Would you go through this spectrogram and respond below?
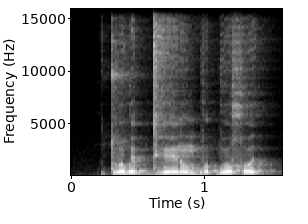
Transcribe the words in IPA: tʷ a w e b dʱ ẽ ɾ õ b o ɓ u χʷ i

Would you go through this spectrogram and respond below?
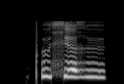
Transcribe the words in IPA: pʼ ʉ xʲ ɛ ɣ y

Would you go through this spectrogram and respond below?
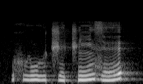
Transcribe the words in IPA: xʷ i̤ w ṳ t͡ʃ ɛ̤ t͡ʃ ĩ z ɛ̤

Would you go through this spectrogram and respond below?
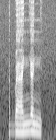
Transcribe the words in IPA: ɓ æ ɲ ɛ ɲ

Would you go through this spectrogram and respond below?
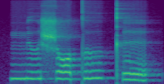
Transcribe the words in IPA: mʲ ɯ ʃ ɔ t ɯ kʼ e

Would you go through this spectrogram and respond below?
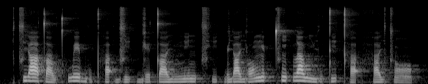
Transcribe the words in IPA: t͡s j a˥˧ t̪ a˨˩ w t̪ʰ w e˥˧ b u˨˩ pʰ a˨ ʔ d͡z i˨ ʔ ɡ e˨˩ t̪ a˧ j n̪ i˧ n t͡sʰ i˨ k̚ a˦ j a˧ j ɔ˦ ŋ ẽ˦ p̚ t͡s ĩ˦ t̚ l a˥˧ w ŋ j u˧ t̪ i˥˧ t̪ʰ a˨ ʔ h a˧ j t͡s ɔ̃˨˩

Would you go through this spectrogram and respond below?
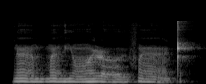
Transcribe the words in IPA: ɾ ɛ̃ː b m ɛ̃ i̯ j ə̃ː ɭ əː y̯ f ɛ̃ː ʈ

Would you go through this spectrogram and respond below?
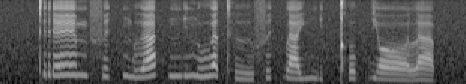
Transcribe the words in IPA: t r ɛː˥˩ m f e˦˥ k̚ m ɯ˦˥ a̯ | ŋ i˥˩ n w u˥˩ a̯ tʰ ɯː˩˦ f e˦˥ k̚ l a˦˥ j ŋ i˨˩ t̚ kʰ o˦˥ k̚ j ɔː˨˩ l a˨˩ p̚

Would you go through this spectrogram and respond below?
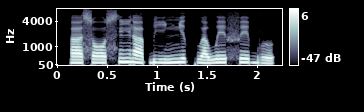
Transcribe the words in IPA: a˨ s ɔ˨ s ĩ˦ ɾ a˨ ɓ i˨ ɲ e˦ kʷ a˨ w e˦ f e˦ b ʊ˨

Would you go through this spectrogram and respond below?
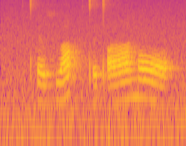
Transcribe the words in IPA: tʰ ɛː sʷ ɑ | tʼ ɘ tʼ ɑː n ɔː

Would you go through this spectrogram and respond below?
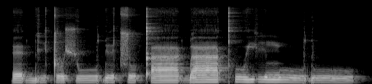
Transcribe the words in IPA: ɛ˨ ɡ͡b i˨ t ʊ˨ ʃ uː˨ ɗ ɪ˨ t͡s ʊ˨ kʼ aː˨ ɡ͡b aː˦ kʰ u˦ j i˦ m uː˦˨ ɗ uː˦˨

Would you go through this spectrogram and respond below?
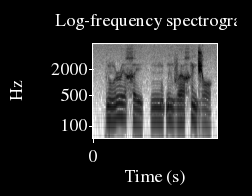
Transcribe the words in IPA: ɾ ũ ɹ i χ i | ŋ͡m ũ ɓ ĩ v ɜ χ ĩ d͡ʒ ɔ

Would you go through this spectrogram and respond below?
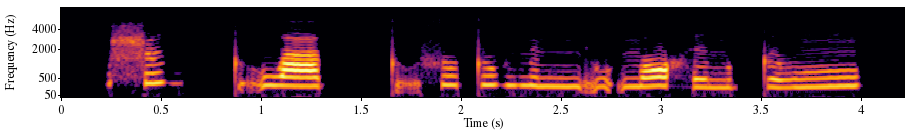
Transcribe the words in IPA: ʂ ɘ ɡ tː ṵ w a tː ṵ s u t u ɡ n̪ ĩ nː ḭ β ṵ n̪ ɔ h e n̪ o p t ɘ β ũ

